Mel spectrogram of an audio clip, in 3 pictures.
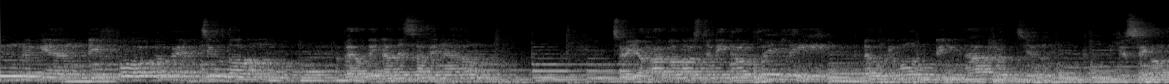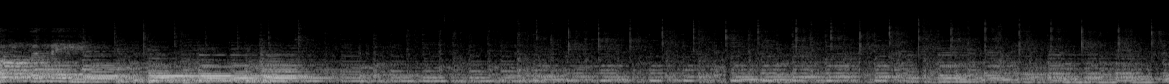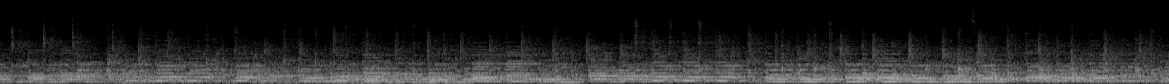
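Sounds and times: jazz on acoustic guitar: 0.0 - 35.0.

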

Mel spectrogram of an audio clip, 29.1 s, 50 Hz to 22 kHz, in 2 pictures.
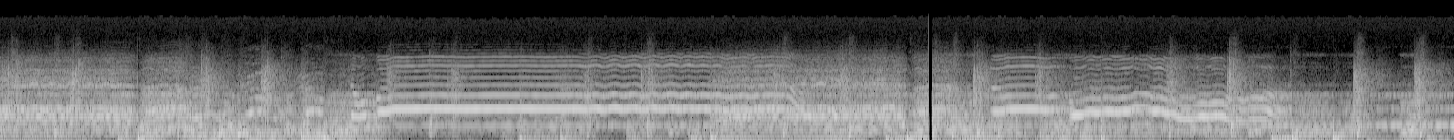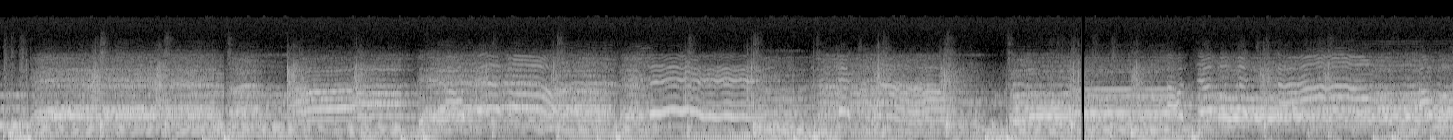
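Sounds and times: choir singing: 0.0 - 29.0
steady beat: 0.0 - 29.0
woman singing gospel: 3.3 - 8.0, 9.0 - 13.0, 17.4 - 29.0.

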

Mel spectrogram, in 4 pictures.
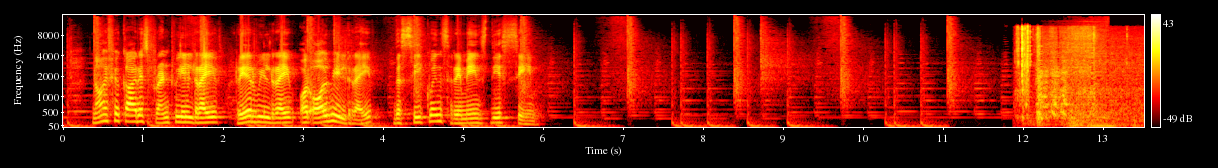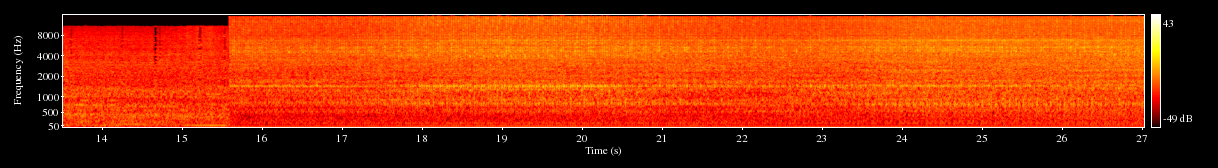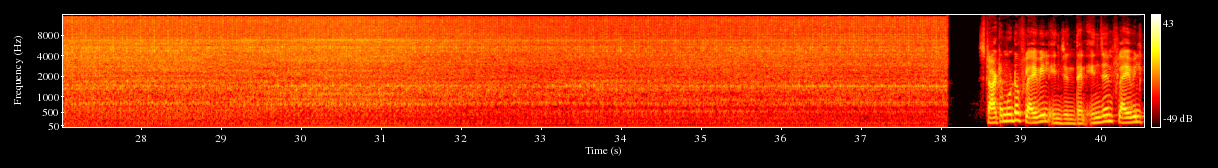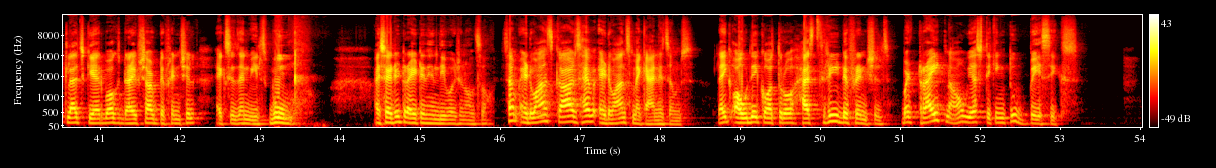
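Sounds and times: car engine starting and idling: 11.9 - 38.1.

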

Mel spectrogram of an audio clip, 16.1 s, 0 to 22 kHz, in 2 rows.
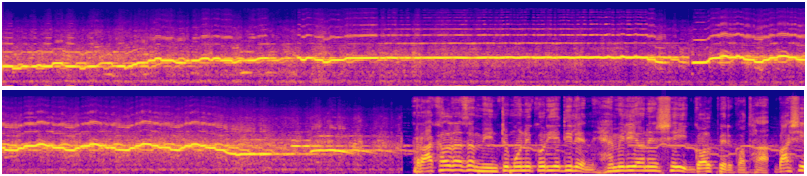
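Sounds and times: bamboo flute playing: 0.0 - 16.0.

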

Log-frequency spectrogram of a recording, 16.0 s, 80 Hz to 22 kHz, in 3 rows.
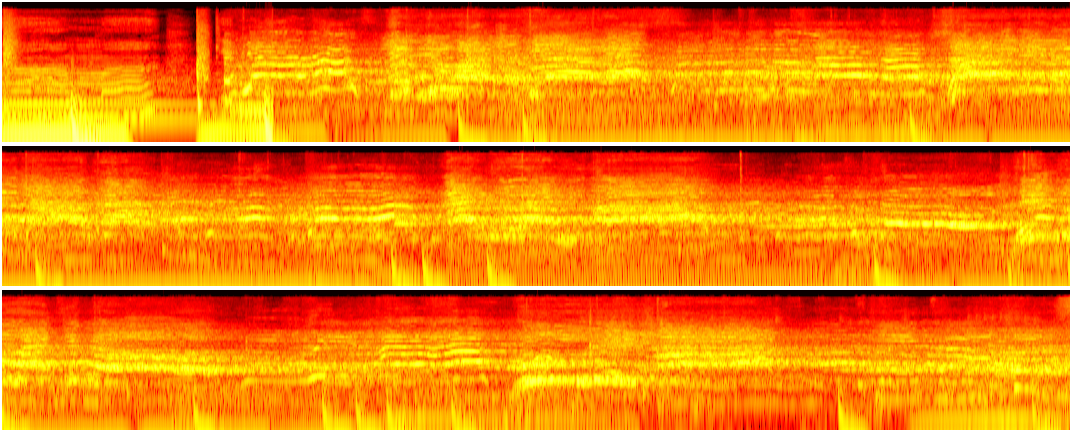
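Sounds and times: children shouting and cheering: 1.2 - 16.0.

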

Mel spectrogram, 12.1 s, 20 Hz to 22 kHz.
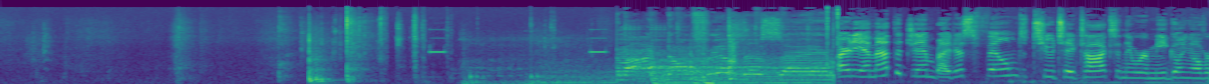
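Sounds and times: car engine rumble: 4.6 - 8.4
short electronic beep: 5.9 - 6.2.

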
